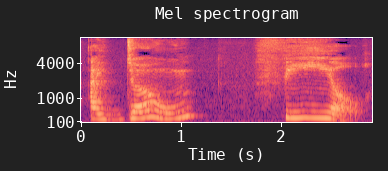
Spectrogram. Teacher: I don't feel 장모음 넣으시고 dark L 마무리.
